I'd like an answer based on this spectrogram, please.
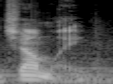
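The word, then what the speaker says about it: Cholmondeley: Borough of Cholamendale. Probably not how it's pronounced. Thank you. Keep the change. Cholomendy? And so, our night of excitement begins. You more than anyone else should know that there's rarely a dull night in Chumley.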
